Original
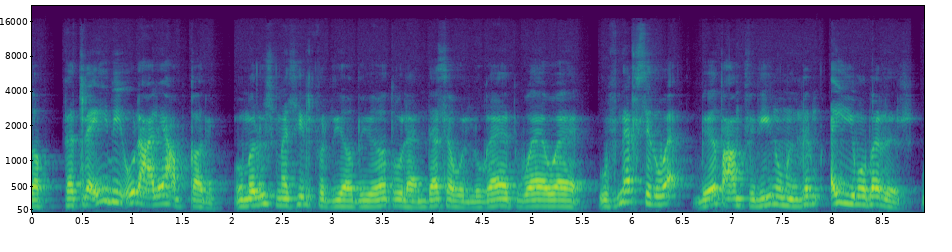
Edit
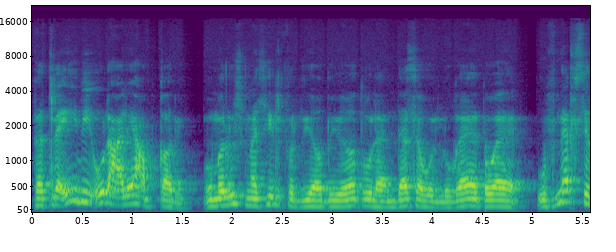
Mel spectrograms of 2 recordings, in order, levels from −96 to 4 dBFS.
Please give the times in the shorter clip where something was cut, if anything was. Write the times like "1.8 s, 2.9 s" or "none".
4.5 s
